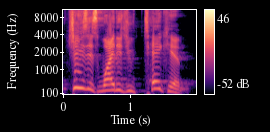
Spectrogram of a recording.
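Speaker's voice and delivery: high, pained cry to God; retold anguished scream. Mother crying out over her dead son, high anguished cry. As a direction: wail it up high like a grieving mother. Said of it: "Mom is screaming".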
